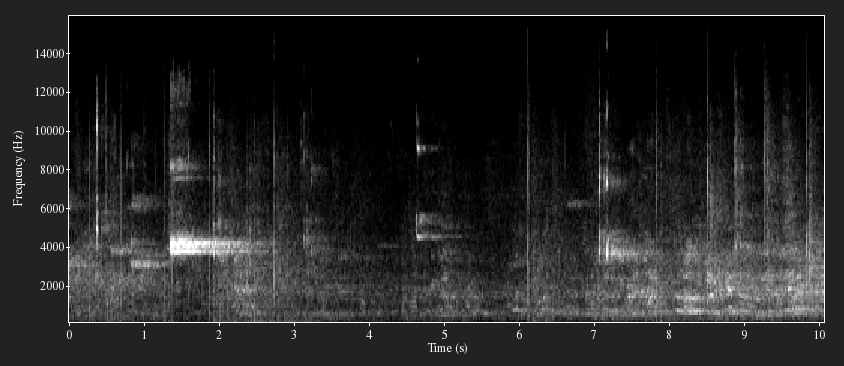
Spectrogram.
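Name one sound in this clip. Young women call out to each other across an echoing gym.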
